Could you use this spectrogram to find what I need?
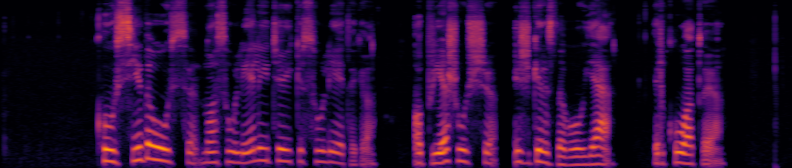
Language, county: Lithuanian, Kaunas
